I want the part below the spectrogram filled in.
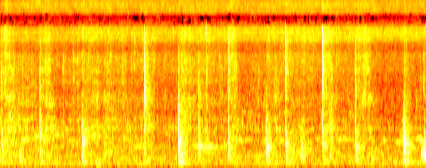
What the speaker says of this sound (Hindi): अब एमे हम रख देवे ये भुजला हुआ सोयाबीन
